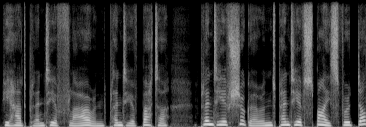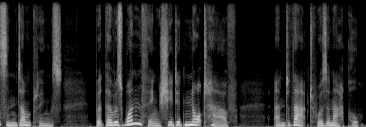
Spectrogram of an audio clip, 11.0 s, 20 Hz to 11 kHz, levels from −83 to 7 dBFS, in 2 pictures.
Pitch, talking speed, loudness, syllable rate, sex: 210 Hz, 185 wpm, -19 LUFS, 4.9 syllables/s, female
